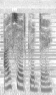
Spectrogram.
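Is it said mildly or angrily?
mildly. It is said with mild annoyance.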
